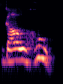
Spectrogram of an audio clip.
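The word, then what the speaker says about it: गौः: But pronounce gauhu. Yes. Gauhu. So Au gets the U sound and I gets the E sound in the end.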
